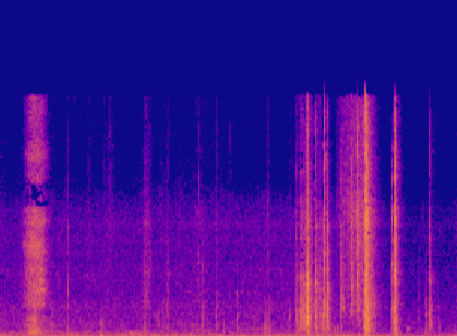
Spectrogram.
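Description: Aluminum work platform leg being reset: sharp metal clicks and rattles of the spring-loaded locking pins and the sliding leg tube, in a quick cluster about four seconds in and again near the end. A brief soft rush comes about half a second in.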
